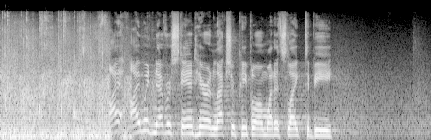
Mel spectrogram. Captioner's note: applause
